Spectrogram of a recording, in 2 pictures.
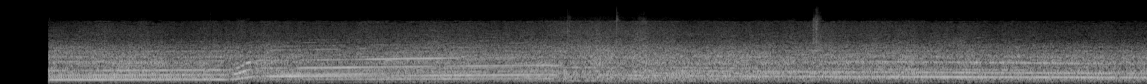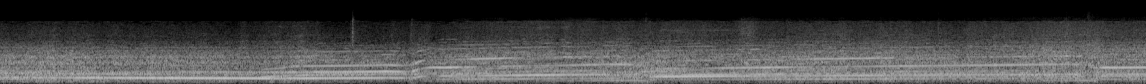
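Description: BMW M5 E60's 5.0-litre V10 heard from inside the cabin under hard driving. The revs jump up at a downshift about two seconds in and climb, then drop and sink slowly. Two quick downshifts around fourteen and fifteen seconds in send them up again, and they climb with upshifts near eighteen seconds and at the very end.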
